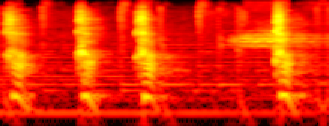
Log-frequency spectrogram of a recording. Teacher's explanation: The back of your tongue goes up and you are going to push out some air. আমরা আলোচনা করেছিলাম যে আপনার জিহ্বার পিছনের অংশটাও উপরে উঠে যাবে এবং মুখ থেকে একটা বাতাস বেরোবে, জাস্ট লাইক দিস, খা খা খা খা।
